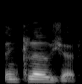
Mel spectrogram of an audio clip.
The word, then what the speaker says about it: enclosure: first one enclosure s enclosure enclosure is you are we pronounce it sure enclosure like me measure measure in close but I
